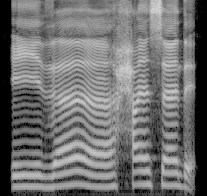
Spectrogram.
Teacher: huruf dza kita panjangkan dua harakat karena di depannya terdapat alif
